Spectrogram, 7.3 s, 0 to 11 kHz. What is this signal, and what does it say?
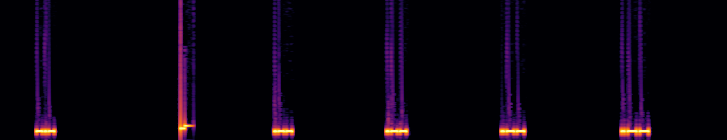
Morse code, heard as a keyed tone, about 53 wpm, spaced as for 9 wpm, 700 Hz. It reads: K WWWW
